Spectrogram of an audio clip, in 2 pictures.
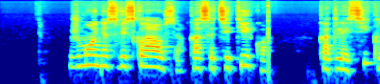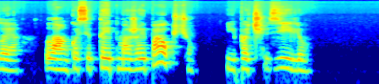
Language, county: Lithuanian, Vilnius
